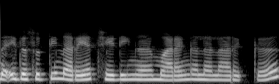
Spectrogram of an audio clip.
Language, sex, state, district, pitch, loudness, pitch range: Tamil, female, Tamil Nadu, Nilgiris, 220 Hz, -16 LUFS, 210-240 Hz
